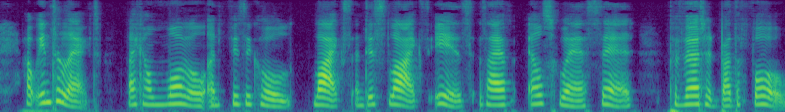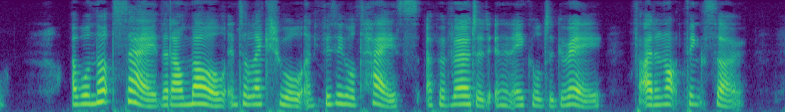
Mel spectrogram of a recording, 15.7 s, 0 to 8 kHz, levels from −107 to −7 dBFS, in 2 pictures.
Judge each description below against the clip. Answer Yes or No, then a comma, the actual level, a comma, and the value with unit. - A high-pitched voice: Yes, high, 205 Hz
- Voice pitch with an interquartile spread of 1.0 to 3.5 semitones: Yes, average, 3.2 semitones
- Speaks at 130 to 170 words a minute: Yes, average, 165 wpm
